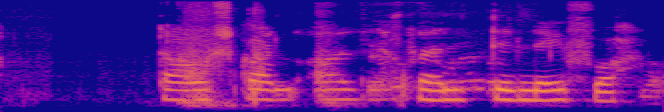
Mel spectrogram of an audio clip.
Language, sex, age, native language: Icelandic, female, 8, Icelandic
